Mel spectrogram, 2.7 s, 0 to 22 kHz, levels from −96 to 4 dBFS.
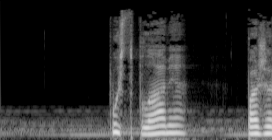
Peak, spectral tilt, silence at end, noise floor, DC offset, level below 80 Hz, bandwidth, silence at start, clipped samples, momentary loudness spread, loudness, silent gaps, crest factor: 0 dBFS; -6.5 dB/octave; 0 s; -48 dBFS; under 0.1%; -52 dBFS; 15.5 kHz; 1.1 s; under 0.1%; 13 LU; -16 LUFS; none; 18 dB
